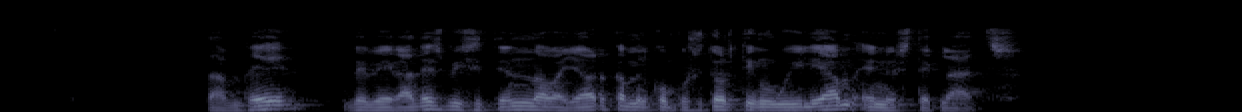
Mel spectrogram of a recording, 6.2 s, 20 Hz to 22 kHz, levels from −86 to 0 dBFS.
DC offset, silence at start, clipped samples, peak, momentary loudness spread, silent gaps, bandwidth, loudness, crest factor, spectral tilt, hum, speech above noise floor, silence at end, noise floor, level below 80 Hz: under 0.1%; 1.05 s; under 0.1%; -30 dBFS; 9 LU; none; 8 kHz; -48 LUFS; 20 dB; -4.5 dB/octave; none; over 42 dB; 1.1 s; under -90 dBFS; -76 dBFS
